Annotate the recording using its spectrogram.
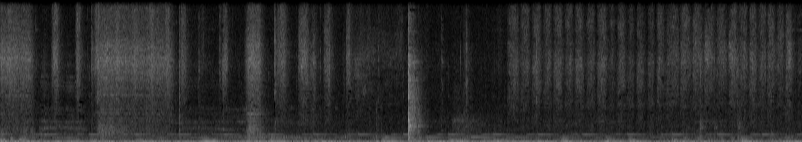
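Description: Eraser rubbing across drawing paper in short repeated strokes, lifting pencil graphite from a portrait, with one sharp tap about five seconds in.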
